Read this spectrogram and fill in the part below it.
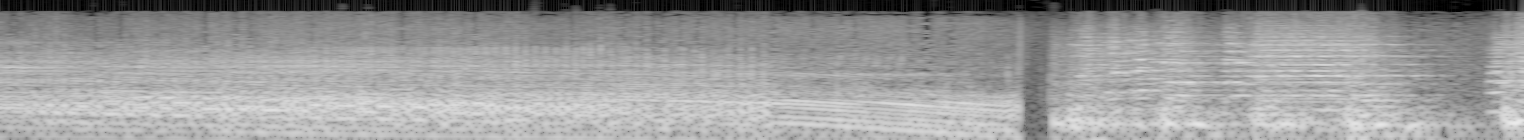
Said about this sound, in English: Down to a pontoon landing in the water. And as the motor purrs to a halt, we say farewell for now to a unique flying machine.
